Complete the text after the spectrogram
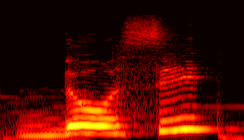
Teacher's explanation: com a letra O com o som fechado, a letra C com o som de S e a letra E com o som de I no final da palavra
